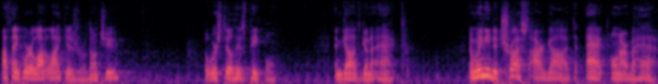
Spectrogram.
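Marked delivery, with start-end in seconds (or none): none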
